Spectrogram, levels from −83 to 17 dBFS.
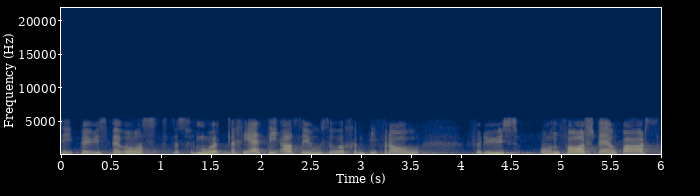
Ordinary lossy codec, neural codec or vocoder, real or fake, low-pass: none; codec, 44.1 kHz, 7.8 kbps, Pupu-Codec; fake; 5.4 kHz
